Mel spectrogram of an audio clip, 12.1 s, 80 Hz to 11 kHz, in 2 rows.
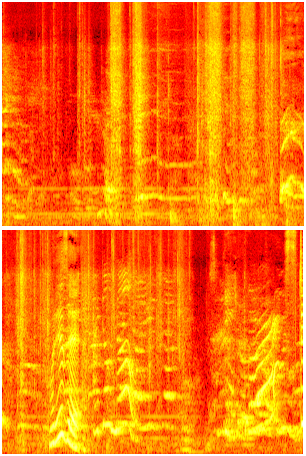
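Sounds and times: wrapping paper ripping: 0.6 - 10.3
child's voice: 2.7 - 7.0, 7.6 - 12.0.

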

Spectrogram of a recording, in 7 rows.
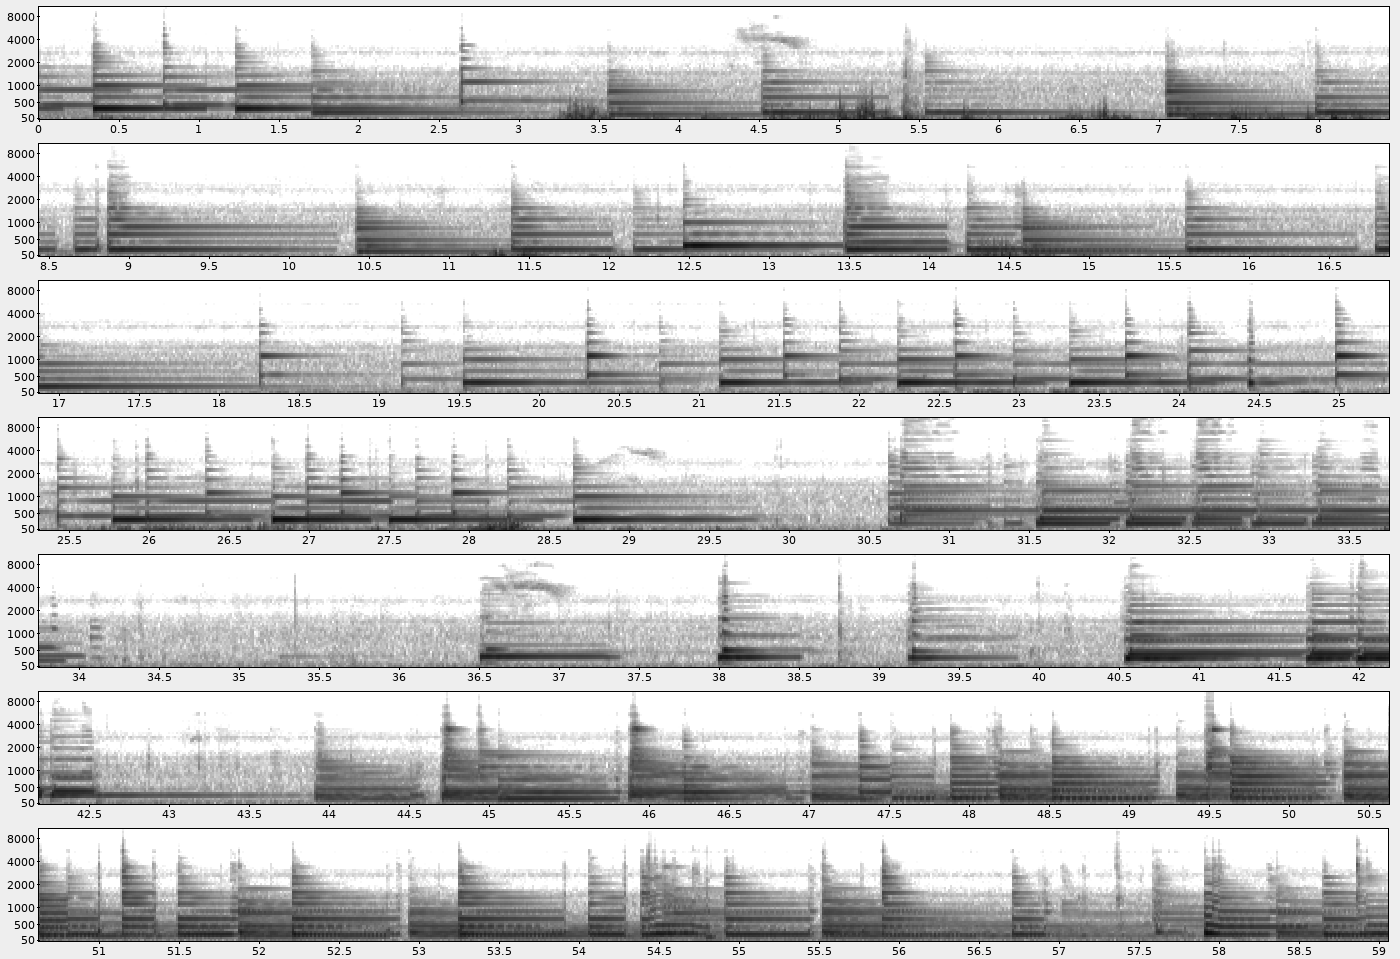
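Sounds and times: fingerstyle guitar: 0.0 - 35.9, 36.5 - 59.0.

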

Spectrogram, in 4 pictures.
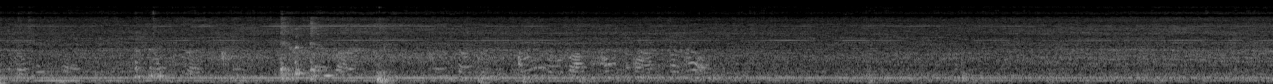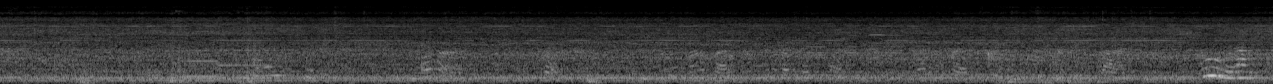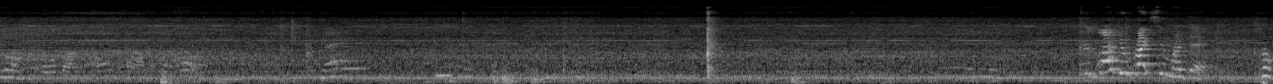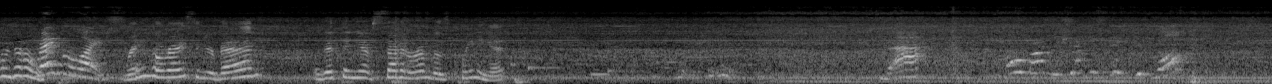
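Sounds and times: robot vacuums whirring: 0.0 - 50.9.

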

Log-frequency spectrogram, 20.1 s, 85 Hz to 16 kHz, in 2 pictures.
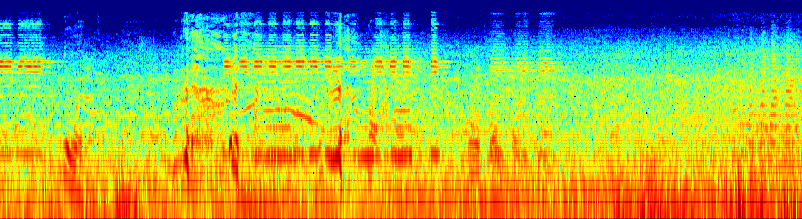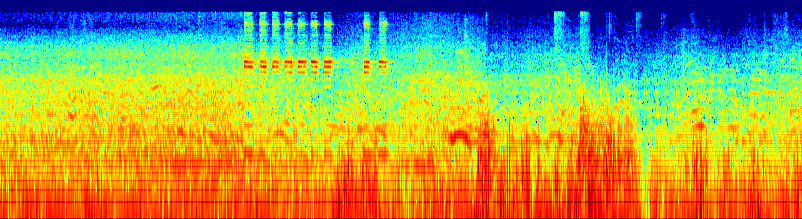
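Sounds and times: tractor engines running: 0.0 - 20.0.

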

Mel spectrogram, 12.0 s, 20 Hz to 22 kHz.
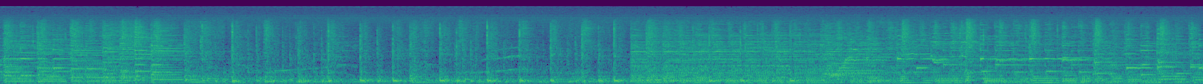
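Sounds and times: ragtime upright piano: 0.0 - 3.2, 5.6 - 12.0
sustained band notes: 0.0 - 3.9, 6.3 - 12.0
drum kit hits: 0.0 - 12.0.

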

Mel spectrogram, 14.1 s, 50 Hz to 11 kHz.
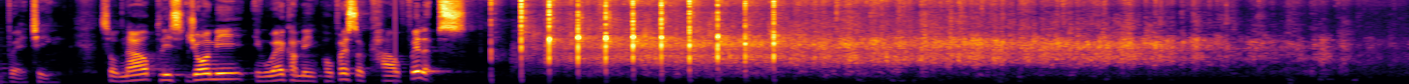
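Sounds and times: close sharp hand claps: 4.9 - 14.0
audience applause: 5.2 - 14.0.

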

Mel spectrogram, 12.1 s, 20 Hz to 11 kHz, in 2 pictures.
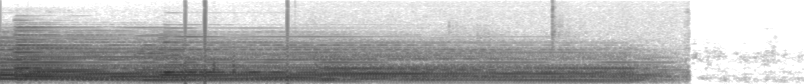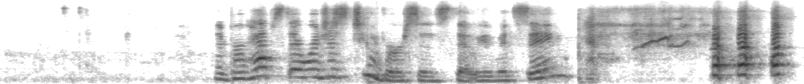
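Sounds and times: piano slow sustained chords: 0.0 - 5.2.

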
